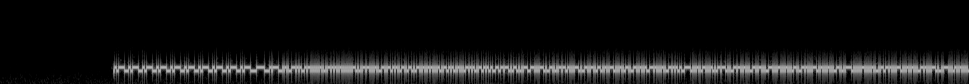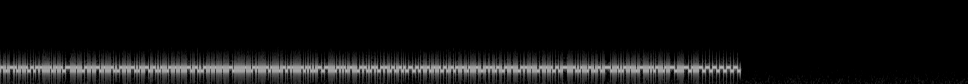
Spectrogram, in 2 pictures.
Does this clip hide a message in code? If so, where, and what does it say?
Yes: NAVTEX (SITOR-B), 100 baud, 170 Hz shift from 1.1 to 17.1 s, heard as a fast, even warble, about 720 Hz centre. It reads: 45071 07388 79254 72130 90821 96146 26540 26453 89636 22332 42344 75489 17979 35111 96352 58346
